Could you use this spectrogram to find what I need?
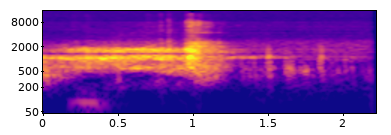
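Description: A van's sliding door slams shut.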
